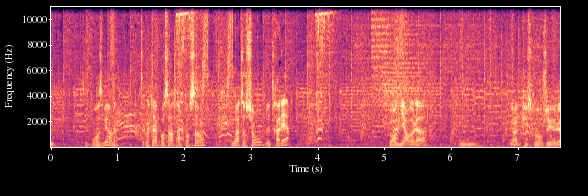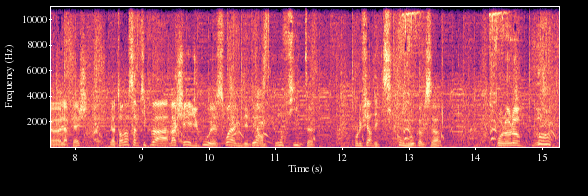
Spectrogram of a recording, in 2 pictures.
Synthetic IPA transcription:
sakɔ̃vɑ̃s̬bjɛ̃la̰sekɑ̃t̪yap̬uʁsɑ̃at̪χɑ̃t̪puʁsɑ̃ | ũat̪ɑ̃sjɔ̃nɔt̪χalɛʁ | y̥pøʁəvniʁvwala | u | jɔʁɛplysmɑ̃ʒeølaflɛʃiat̪ɑ̃d̪ɑ̃sɛ̃pət̪ipøamaʃeːd̪ykuɛsʁoand̪ed̪eɑ̃kɔ̃fit̪ | puʁlɥifɛʁd̪epət̪ʰi̥kɔ̃bokɔmsa | olala

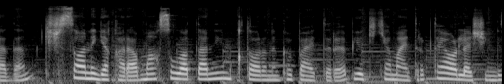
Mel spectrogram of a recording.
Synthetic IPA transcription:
ad̪ɪmkʲʰɪ̥ʃɪ̥sɒnɪɡʲaqʰɑɾapmahsʊlˠɒt̪laɾnɪŋmɨqt̪ʰɒɾɪnɪkʰɵpajt̪ʰɪɾɪpjɒkʲʰɪ̥kʲʰamajt̪ʰɪɾɪp̚t̪ʰajːɒɾlaʃɪŋɪz

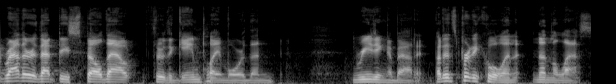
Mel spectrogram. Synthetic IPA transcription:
d̚ɹæðə˞ðɨt̚b̥ispɛlˠdaʊt̪̚θɹʉðɨɡẽɪ̃mpʰl̥eɪmɔɹðɨ̃n | ɹiɾɪ̃ŋɨbaʊɾɨ̰t̚b̥ʌɾɨtspʰɹ̥ɪɾikʰulˠə̃nnʌ̃nðəlɛ̰s

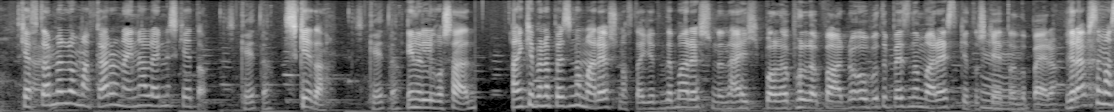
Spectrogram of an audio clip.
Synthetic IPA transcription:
ceɐft̪ɐmelo̞mɐkɐɾo̞nɐineɐlɐine̞sce̞t̪ɐscet̪ɐscet̪ɐscet̪ɐine̞liɣo̞sɐd̪ | ɐɲceme̞nɐpe̞ziznɐmɐɾe̞sunɐft̪ɐʝɐt̪iðe̞mɐɾe̞sunenɐeçi̥polɐpolɐpɐno̞ːpo̞t̪epeziznɐmɐɾe̞st̪i̥ce̞t̪osce̞t̪ɐeðo̞pe̞ɾɐɣɾɐpst̪emɐs

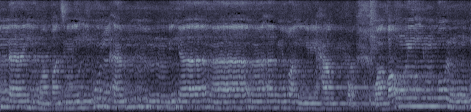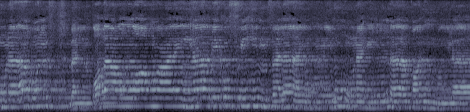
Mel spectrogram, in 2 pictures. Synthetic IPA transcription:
lːaːhɪwɑqɑt̪lɪɦɪmʊlʔam | bɪjaː | aː | ʔabɪɣajɾɪħɑqː | wɑqɑwlɪhɪmqʊluːbʊnaːɣʊl | balt̪ˤɑdɑʕɑlˤːɑːɦʊʕalajnaːbɪkʊfɾɪhɪmfalaːjʊʔmɪnuːnaʔɪlːaːqɑlbɪlaː

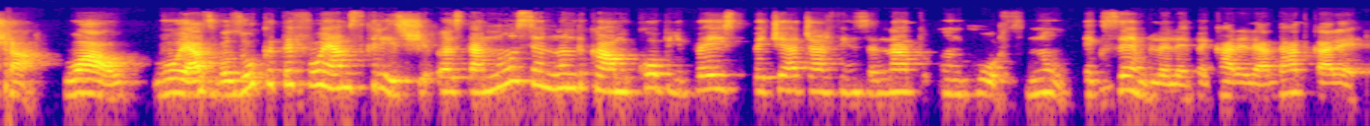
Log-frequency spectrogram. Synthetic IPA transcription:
aʃa̰wawvo̞jat̪sʲvəzut̪̚kɨt̪e̞fo̞jamskɾisʃiʔəst̪anunse̞mnɨnd̪kəamko̞pipest̪̚pe̞t͡ʃe̞jat͡ʃe̞arfiɨnse̞mnat̪ɨŋkursnue̞ɡze̞mple̞le̞pe̞kaɾe̞lead̪at̪kaɾe̞

